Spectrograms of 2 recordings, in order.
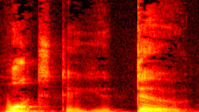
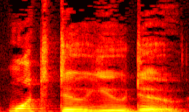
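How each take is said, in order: First: Some words are stressed more than others. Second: All four words get equal stress. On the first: The speaker calls it right. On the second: The speaker calls it wrong.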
